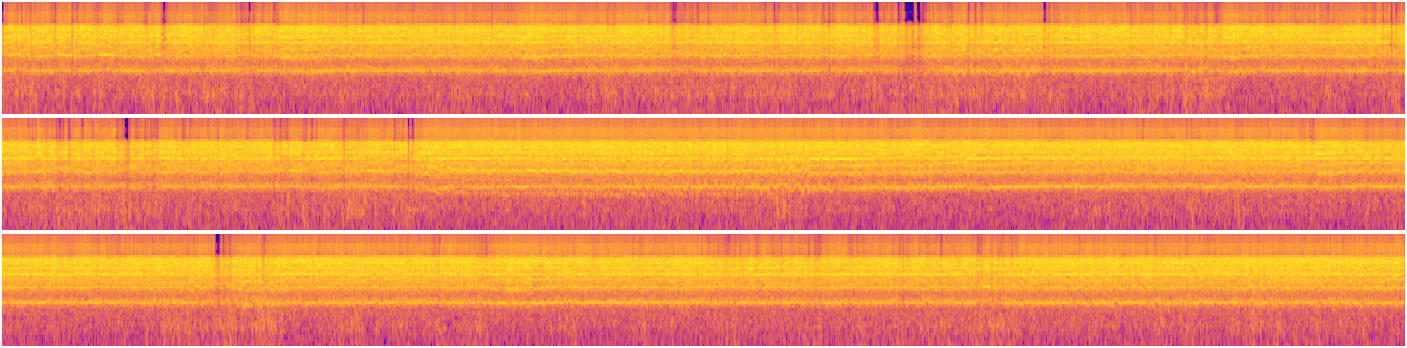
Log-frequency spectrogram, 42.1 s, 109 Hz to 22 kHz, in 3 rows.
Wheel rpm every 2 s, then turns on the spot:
230, 230, 230, 230, 230, 230, 230, 230, 230, 200, 200, 210, 230, 230, 230, 230, 230, 230, 230, 230, 230.
none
